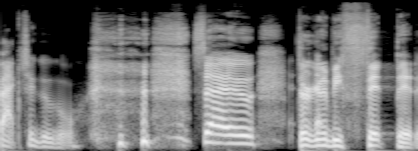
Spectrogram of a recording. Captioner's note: laughing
